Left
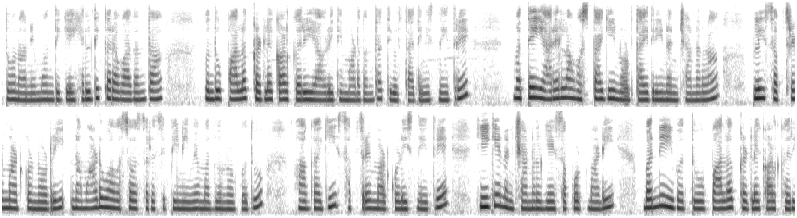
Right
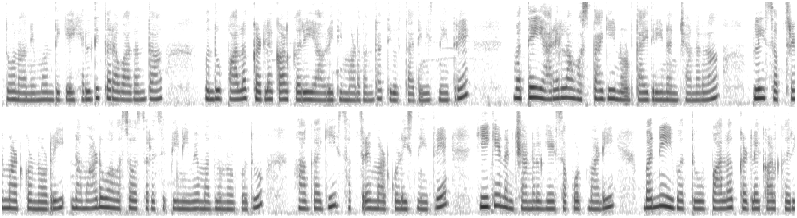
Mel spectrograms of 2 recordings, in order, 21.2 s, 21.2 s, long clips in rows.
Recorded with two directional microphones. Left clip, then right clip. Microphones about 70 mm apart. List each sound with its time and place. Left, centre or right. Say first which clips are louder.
0.0 s speech: left 5 dB; left
8.2 s speech: left 5 dB; left
8.4 s a woman's voice: left 5 dB; left
11.3 s a woman's voice: left 5 dB; left
14.5 s a woman's voice: left 4 dB; left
